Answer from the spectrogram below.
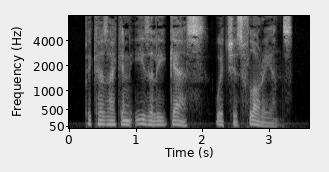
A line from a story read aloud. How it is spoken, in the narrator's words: She looked down bashfully and murmured, in a very low voice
